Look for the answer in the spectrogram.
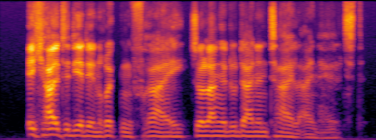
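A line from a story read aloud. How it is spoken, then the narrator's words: Deep, calm voice. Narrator (German): begann der größte der drei, seine Stimme tief und ruhig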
